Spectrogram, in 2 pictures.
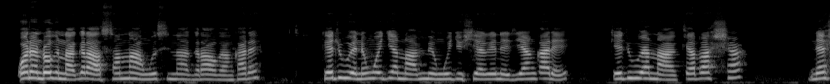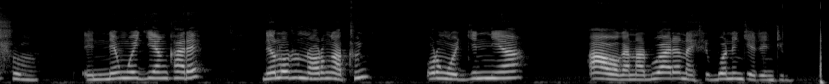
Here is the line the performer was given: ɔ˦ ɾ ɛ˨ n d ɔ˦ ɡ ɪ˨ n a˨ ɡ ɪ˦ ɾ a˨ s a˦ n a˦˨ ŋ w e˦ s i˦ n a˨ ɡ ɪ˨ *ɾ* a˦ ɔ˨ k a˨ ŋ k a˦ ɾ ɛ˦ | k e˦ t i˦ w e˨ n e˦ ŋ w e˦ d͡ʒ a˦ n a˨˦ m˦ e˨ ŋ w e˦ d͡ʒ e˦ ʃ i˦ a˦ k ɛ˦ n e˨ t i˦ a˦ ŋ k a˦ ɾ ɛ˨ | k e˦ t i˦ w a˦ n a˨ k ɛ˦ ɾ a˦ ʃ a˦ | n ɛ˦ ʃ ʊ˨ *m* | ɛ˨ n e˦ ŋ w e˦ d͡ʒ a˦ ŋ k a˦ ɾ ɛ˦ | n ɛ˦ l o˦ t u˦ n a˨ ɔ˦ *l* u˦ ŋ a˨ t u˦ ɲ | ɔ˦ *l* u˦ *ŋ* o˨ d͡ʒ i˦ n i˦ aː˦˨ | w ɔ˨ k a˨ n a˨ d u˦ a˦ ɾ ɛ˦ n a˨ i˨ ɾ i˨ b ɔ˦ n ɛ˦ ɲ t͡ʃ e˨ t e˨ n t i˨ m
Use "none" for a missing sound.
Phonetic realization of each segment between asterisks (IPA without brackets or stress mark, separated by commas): ɾ, m, ɾ, ɾ, ŋ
